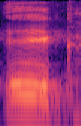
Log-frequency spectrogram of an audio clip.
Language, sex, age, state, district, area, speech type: Hindi, male, 30-45, Uttar Pradesh, Jaunpur, rural, read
